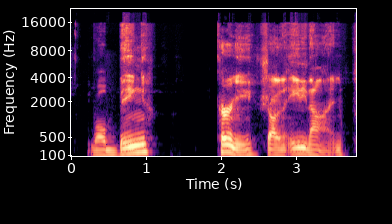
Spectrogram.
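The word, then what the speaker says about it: Kearney: Well, Bing Kernney shot an 89. Spell that for me. Just Bing K E A R N E Y. Bing Kernney.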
